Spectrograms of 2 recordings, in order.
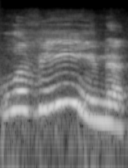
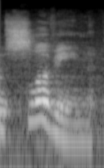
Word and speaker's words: Levine: I said to the crowd, my name is Samm Levine, not Samm Slavine.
